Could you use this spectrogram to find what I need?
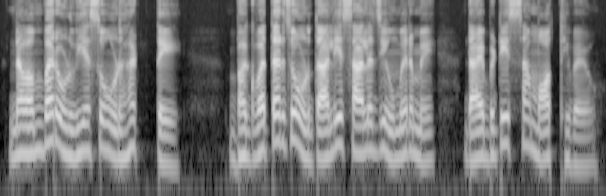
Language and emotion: Sindhi, neutral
